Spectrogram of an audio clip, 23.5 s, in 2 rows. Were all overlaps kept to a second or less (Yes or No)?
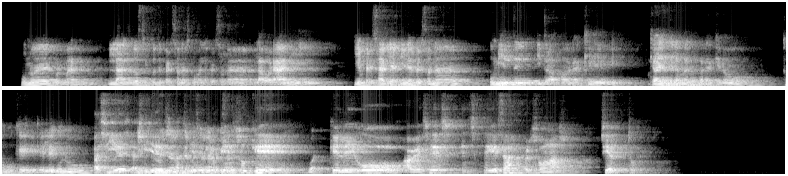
No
